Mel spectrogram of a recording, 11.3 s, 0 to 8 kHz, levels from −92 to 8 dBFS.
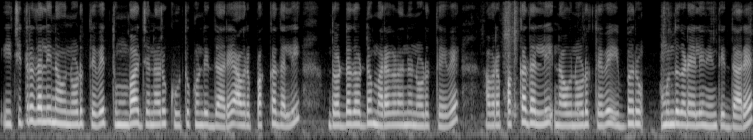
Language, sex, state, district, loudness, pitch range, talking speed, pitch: Kannada, female, Karnataka, Mysore, -18 LUFS, 215-245 Hz, 110 wpm, 230 Hz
